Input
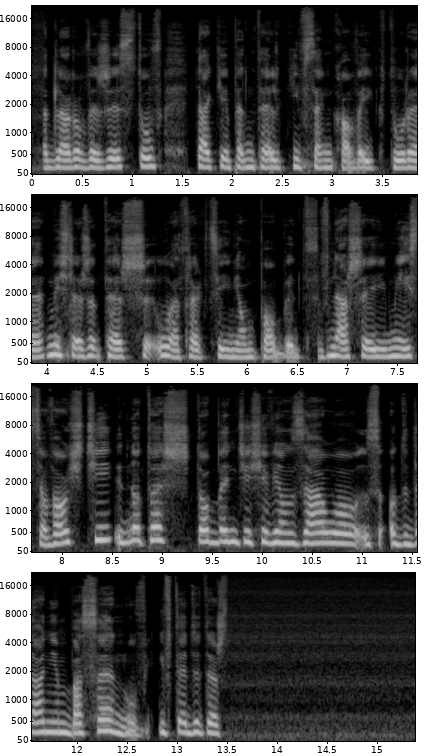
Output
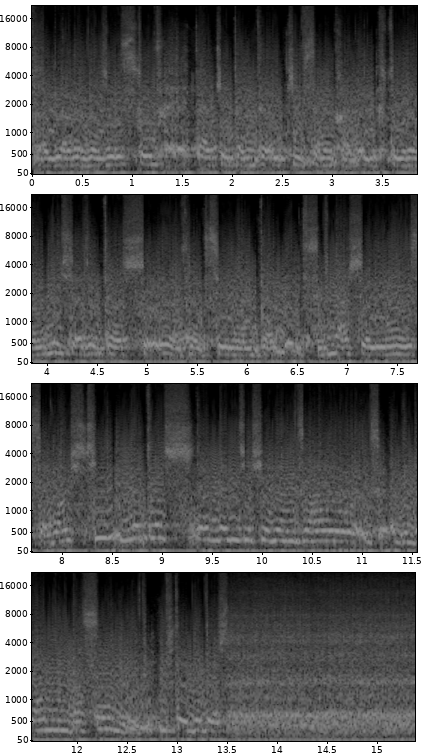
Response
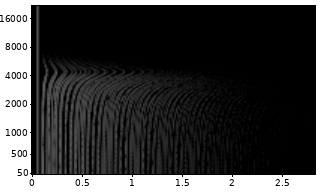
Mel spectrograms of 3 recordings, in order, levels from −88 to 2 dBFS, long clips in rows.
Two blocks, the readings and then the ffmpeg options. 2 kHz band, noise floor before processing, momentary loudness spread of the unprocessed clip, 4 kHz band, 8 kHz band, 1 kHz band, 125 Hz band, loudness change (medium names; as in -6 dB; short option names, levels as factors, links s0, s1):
-0.5 dB, -56 dBFS, 5 LU, +0.5 dB, -2.5 dB, -6.5 dB, -16.5 dB, -10.5 dB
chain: -filter_complex "[0:a]equalizer=f=320:t=o:w=2.4:g=14,flanger=delay=9.3:depth=7.5:regen=-40:speed=2:shape=triangular,asplit=2[s0][s1];[s1]highpass=f=720:p=1,volume=70.8,asoftclip=type=tanh:threshold=0.158[s2];[s0][s2]amix=inputs=2:normalize=0,lowpass=f=3100:p=1,volume=0.501,acrossover=split=1400|6800[s3][s4][s5];[s3]acompressor=threshold=0.0251:ratio=4[s6];[s4]acompressor=threshold=0.00891:ratio=4[s7];[s5]acompressor=threshold=0.00251:ratio=4[s8];[s6][s7][s8]amix=inputs=3:normalize=0,bass=f=250:g=-13,treble=f=4000:g=1,acompressor=threshold=0.0126:ratio=3,asplit=2[s9][s10];[1:a]atrim=start_sample=2205,afade=t=out:st=0.41:d=0.01,atrim=end_sample=18522,asetrate=31752,aresample=44100[s11];[s10][s11]afir=irnorm=-1:irlink=0,volume=0.141[s12];[s9][s12]amix=inputs=2:normalize=0,aeval=exprs='0.0447*(cos(1*acos(clip(val(0)/0.0447,-1,1)))-cos(1*PI/2))+0.00708*(cos(4*acos(clip(val(0)/0.0447,-1,1)))-cos(4*PI/2))':c=same,afreqshift=49,asoftclip=type=hard:threshold=0.0106,volume=1.68"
